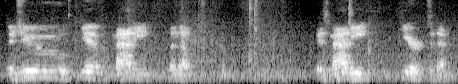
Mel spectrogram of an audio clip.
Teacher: The second part of the name, I think you elongate just a little bit. You put a little bit more emphasis.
